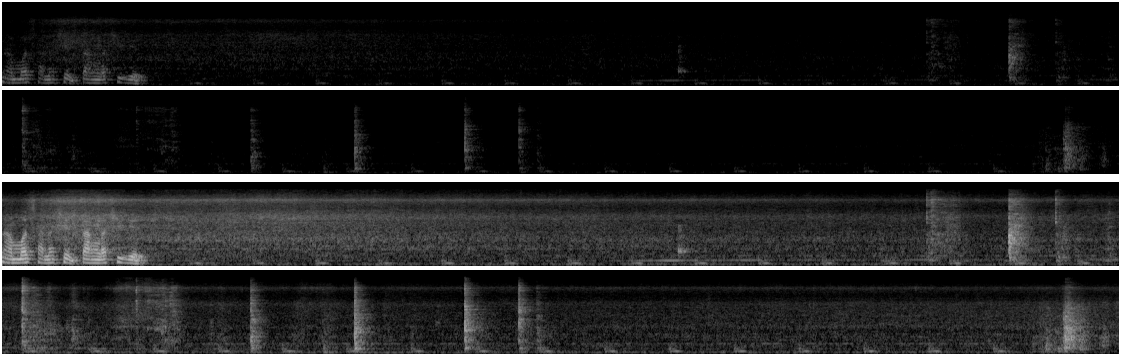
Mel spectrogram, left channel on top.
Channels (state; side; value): quieter; left; 20.8 dB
